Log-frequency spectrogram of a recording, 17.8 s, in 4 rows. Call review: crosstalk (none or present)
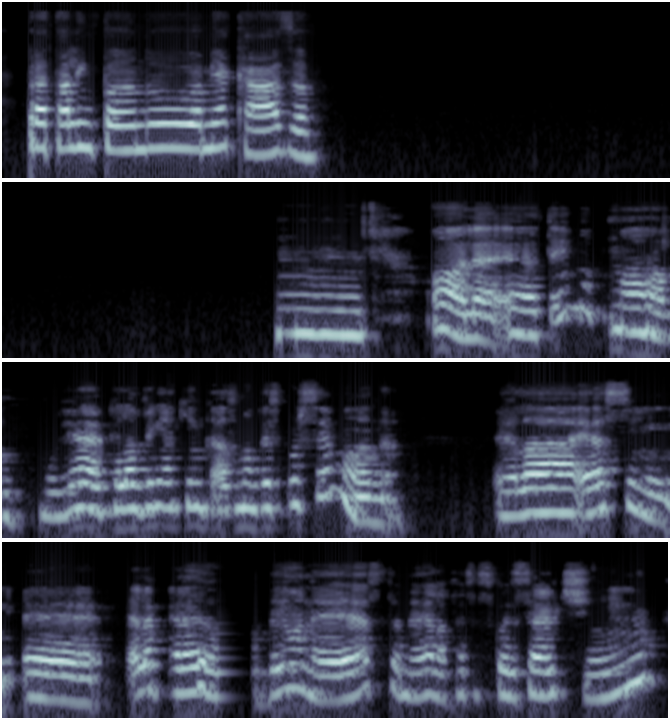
none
